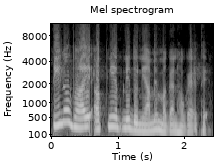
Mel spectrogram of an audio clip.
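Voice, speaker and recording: A woman's voice: medium pitch, big pitch swings, a little fast, warm tone, dry recording. A woman narrating a scripted family story as its storyteller.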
